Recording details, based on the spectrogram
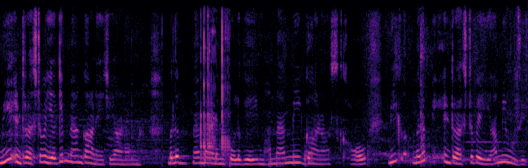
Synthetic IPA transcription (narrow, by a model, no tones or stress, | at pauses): mĩːɪ̃ɳʈɾəsʈbəijaːk̬imɛ̃ːɡaːɽ̃ẽːt͡ʃd͡ʒaːnãːɦʊna | mət̪ləbmɛ̃ːmɛːɽəmkoːlɡeiːmãmɛ̃ːmĩːɡaːɽ̃ãːsɪ̥kʰaːoː | mĩːmət̪ləbmĩːɪɳʈɾəsʈbəijaːmĩːʊziː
